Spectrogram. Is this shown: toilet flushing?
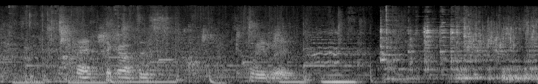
yes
